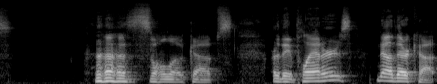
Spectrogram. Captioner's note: laughs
